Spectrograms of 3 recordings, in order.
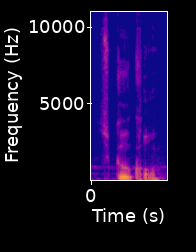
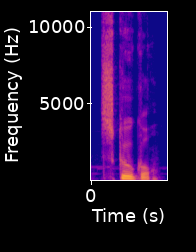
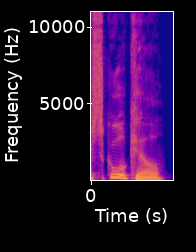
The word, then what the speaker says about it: Schuylkill: loop wait what yeah it's s c h u y l k i l l skookul skookul all right or School kill is the other pronunciation we saw online what yeah all right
